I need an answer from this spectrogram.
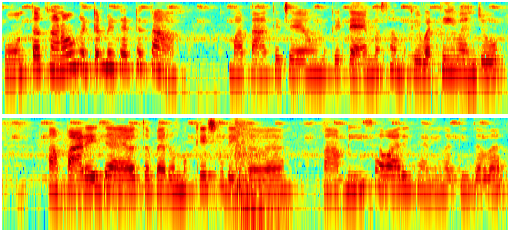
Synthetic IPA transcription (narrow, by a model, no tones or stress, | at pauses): foːnt̪ɐkʰɐɽ̃oɡʱɐʈɪ̆mẽɡʱɐʈɪ̆t̪ɐã | mãːt̪ɐʋ̤ãkʰet͡ɕɐj̃mũːkʰeʈaːɪmsãmũːkʰeʋɐt̪ʰiʋɐ̃ɲɪd͡ʑo | t̪ɐʋãpaːɽed͡ʑaːjot̪ɐpɐːɾomũːkʰet͡ɕʰɐɗĩːnd̪əʋ | t̪ɐʋ̤ãɓiːsɐʋaːɾiɡʱɐɽ̃iʋɐt̪ʰit̪ɐʋə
